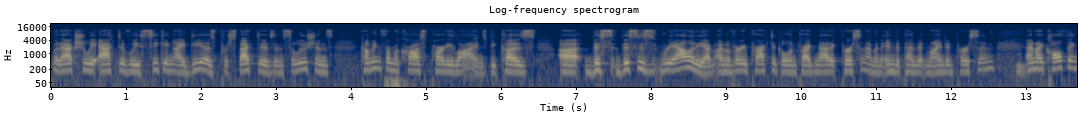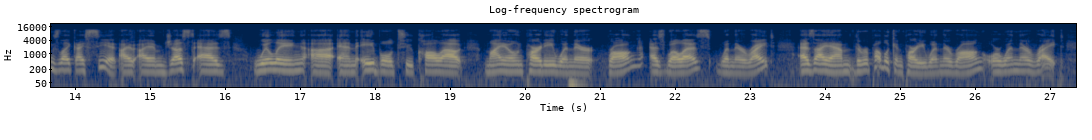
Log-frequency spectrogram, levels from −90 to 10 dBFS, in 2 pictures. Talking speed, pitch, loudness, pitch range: 170 wpm, 165 Hz, -30 LUFS, 155-180 Hz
